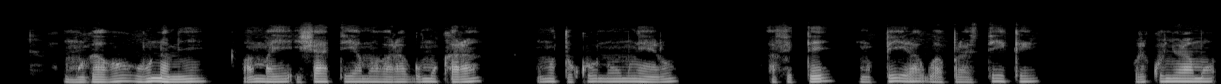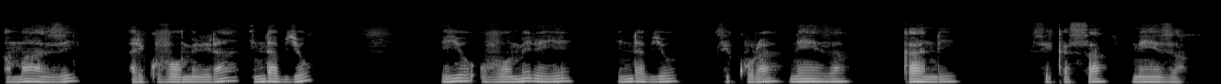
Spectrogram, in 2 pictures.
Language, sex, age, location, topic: Kinyarwanda, male, 36-49, Musanze, agriculture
